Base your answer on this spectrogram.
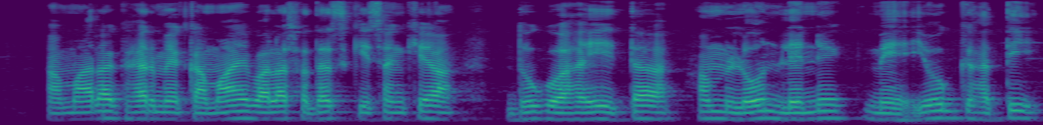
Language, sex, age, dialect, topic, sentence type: Magahi, male, 18-24, Western, banking, question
